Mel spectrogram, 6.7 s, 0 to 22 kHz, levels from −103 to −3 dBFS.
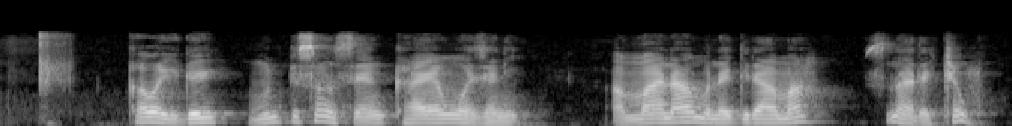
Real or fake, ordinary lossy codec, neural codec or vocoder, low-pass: real; MP3, 64 kbps; none; 7.2 kHz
